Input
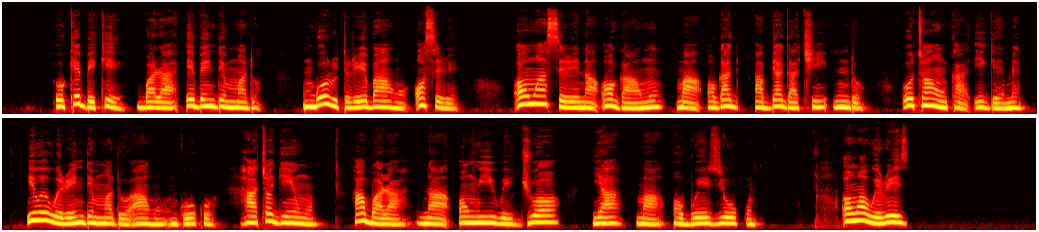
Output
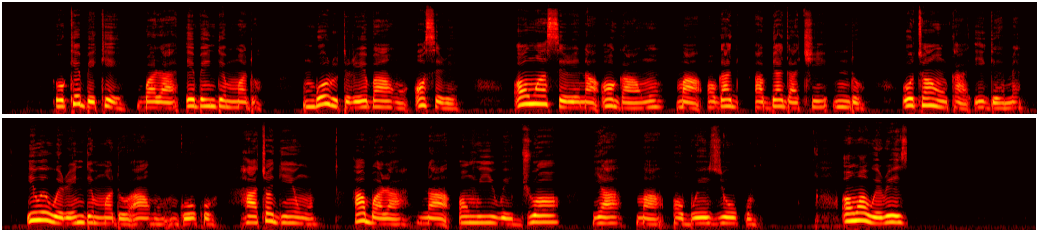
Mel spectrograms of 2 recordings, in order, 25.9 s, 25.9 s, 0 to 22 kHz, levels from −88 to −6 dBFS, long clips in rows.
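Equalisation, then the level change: static phaser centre 600 Hz, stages 6; -3.5 dB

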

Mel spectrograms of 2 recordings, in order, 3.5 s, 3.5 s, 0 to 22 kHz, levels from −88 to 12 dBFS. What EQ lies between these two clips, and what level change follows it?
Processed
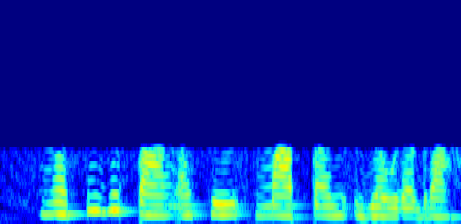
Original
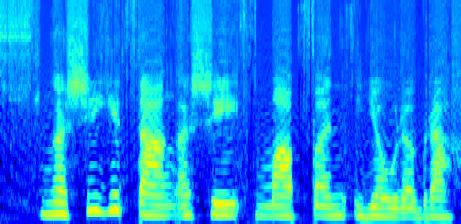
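brick-wall FIR low-pass 1.4 kHz; hum notches 50/100/150/200/250/300/350 Hz; 0.0 dB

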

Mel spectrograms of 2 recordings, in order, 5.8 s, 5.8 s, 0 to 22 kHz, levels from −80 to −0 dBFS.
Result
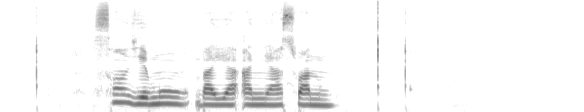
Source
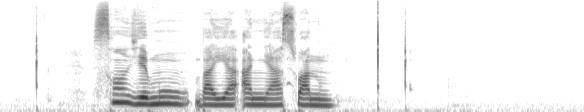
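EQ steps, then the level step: dynamic bell 2.4 kHz, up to -7 dB, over -52 dBFS, Q 1.7; high-pass 170 Hz 6 dB/octave; static phaser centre 1.6 kHz, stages 8; -4.0 dB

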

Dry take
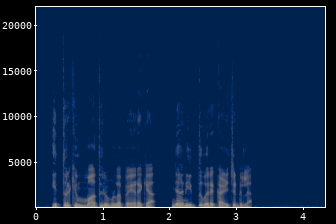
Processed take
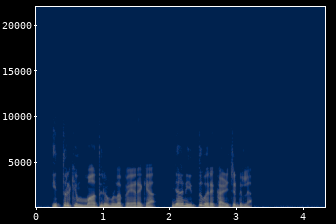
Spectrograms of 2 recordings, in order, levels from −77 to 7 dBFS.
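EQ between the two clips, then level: dynamic bell 1 kHz, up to +7 dB, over -50 dBFS, Q 1.7; low-pass 8 kHz 24 dB/octave; bass shelf 160 Hz +11.5 dB; -7.0 dB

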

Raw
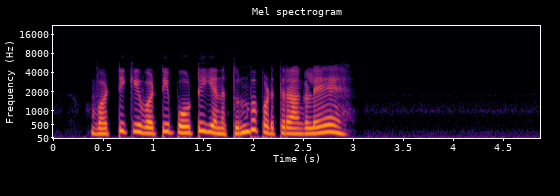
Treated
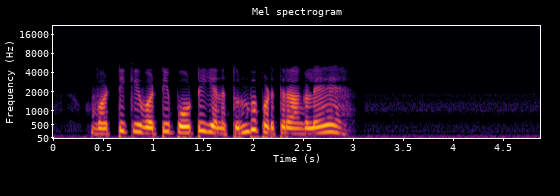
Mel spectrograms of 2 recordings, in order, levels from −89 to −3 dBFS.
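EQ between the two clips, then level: distance through air 260 m; static phaser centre 730 Hz, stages 6; band-stop 960 Hz, Q 9.9; +7.0 dB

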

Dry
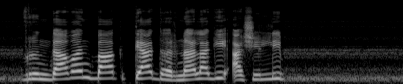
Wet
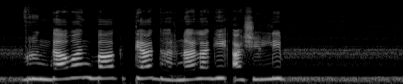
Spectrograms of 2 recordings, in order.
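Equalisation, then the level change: Chebyshev band-stop 300–900 Hz, order 4; peaking EQ 710 Hz -9 dB 0.25 oct; 0.0 dB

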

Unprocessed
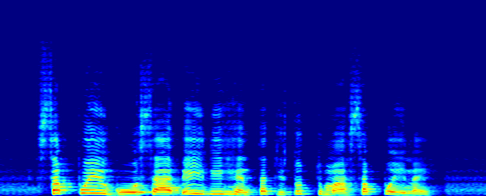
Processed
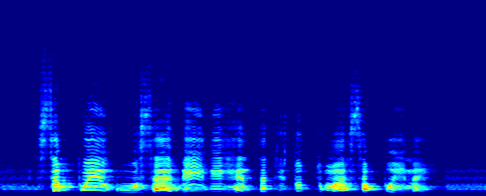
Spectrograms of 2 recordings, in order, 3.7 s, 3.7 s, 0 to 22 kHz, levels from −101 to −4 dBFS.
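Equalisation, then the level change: rippled Chebyshev high-pass 790 Hz, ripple 9 dB; +2.5 dB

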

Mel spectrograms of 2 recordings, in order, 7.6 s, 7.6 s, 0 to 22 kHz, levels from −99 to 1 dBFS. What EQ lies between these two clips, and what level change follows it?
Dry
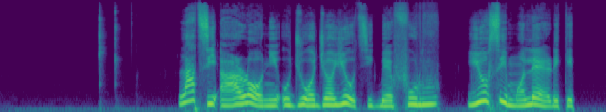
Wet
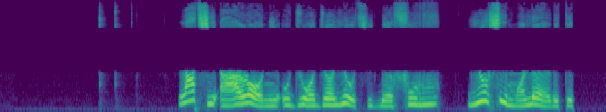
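high-pass 750 Hz 6 dB/octave; brick-wall FIR band-stop 1.7–9 kHz; +8.0 dB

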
